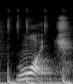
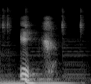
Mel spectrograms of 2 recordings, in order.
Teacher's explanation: Nah ini bunyi T-nya nggak usah dibaca, jadi langsung aja ke bunyi C. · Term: silent T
